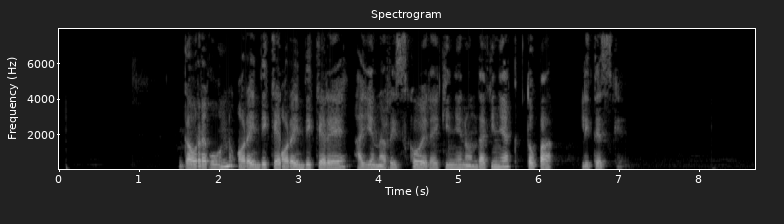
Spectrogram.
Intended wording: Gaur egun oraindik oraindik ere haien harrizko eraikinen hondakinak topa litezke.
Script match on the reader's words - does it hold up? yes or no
yes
